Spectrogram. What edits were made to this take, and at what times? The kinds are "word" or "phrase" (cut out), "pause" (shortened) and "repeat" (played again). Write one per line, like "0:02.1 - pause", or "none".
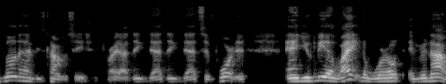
0:01.6 - repeat
0:03.1 - word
